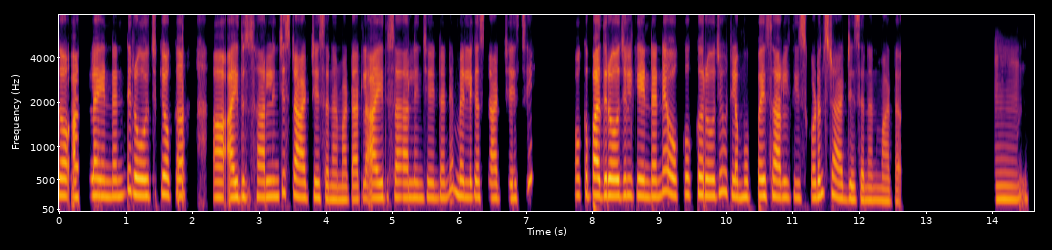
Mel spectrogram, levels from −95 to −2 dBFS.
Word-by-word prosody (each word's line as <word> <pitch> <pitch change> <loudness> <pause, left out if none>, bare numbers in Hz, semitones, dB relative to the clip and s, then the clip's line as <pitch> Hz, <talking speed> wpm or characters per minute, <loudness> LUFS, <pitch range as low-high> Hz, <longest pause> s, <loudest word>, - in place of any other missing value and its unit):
So, 260 - +3 0.2
అట్లా 255 +2 -2
ఏంటంటే, 245 +4 -2
రోజుకి 255 +2 +2
ఒక 245 - -12 0.6
ఆహ్, 230 0 +4 0.2
5 235 0 0
సార్లు 235 0 +1
నుంచి 240 +5 -3
స్టార్ట్ 230 -4 +3
చేశానన్నమాట. 200 -3 -2
అట్లా 210 +1 -4 0.2
5 225 0 -3
సార్లు 225 -1 0
నుంచి 220 +1 -6
ఏంటంటే 225 +8 -5
మెల్లిగా 230 0 0
స్టార్ట్ 220 -2 -4
చేసి, 215 - -6 0.7
ఒక 260 +1 -3
10 260 -1 +7
రోజులకి 255 0 +3
ఏంటంటే 245 +5 +1
ఒక్కొక్క 260 +2 -5
రోజు 250 +4 +1
ఇట్లా 245 -2 +1
30 245 +2 0
సార్లు 230 -1 +2
తీసుకోవడం 225 +3 -1
స్టార్ట్ 225 -6 -1
చేశానన్నమాట. 185 -3 -4 1.5
హ్మ్. 200 +2 -4
230 Hz, 130 wpm, -22 LUFS, 215-250 Hz, 1.5 s, 10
